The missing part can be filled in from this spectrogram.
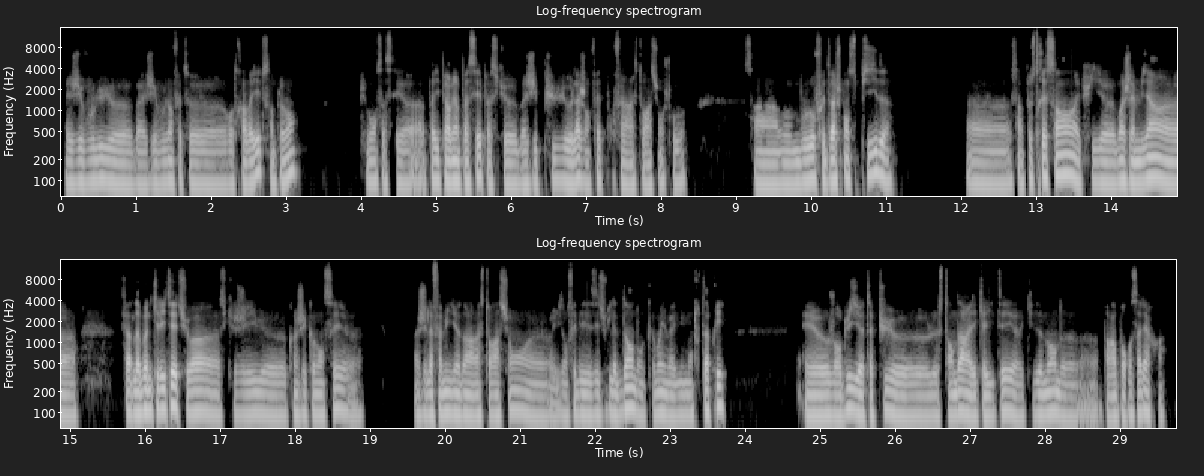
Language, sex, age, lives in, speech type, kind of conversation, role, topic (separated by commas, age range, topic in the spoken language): French, male, 30-34, France, conversation, advice, user, Comment savoir si ma carrière est en train de stagner ?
